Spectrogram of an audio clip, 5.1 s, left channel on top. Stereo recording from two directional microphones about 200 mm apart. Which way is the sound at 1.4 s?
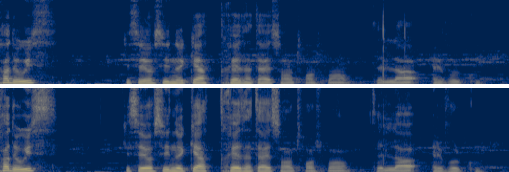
40° right (ahead or behind).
